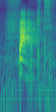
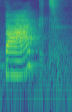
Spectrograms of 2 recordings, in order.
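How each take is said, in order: First: The word is said quickly at normal speed. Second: The word is stretched slowly with a clear C.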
